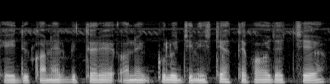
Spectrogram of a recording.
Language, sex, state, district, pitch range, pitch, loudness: Bengali, male, Assam, Hailakandi, 100-105 Hz, 105 Hz, -18 LUFS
